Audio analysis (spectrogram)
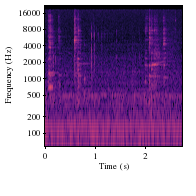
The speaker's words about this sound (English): Excuse me, that's me drinking my water.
